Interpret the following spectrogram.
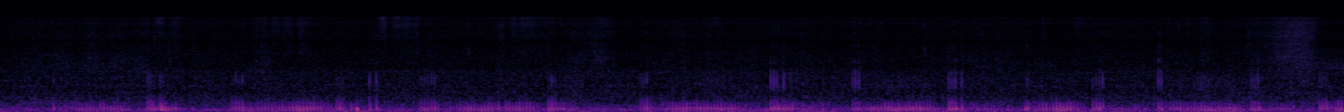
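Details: Elderly calico cat purring while enjoying head strokes before bed indoors; a steady low rumbling purr pulses continuously, with faint clicks and rustles of stroking throughout.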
